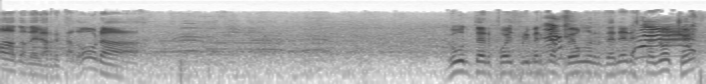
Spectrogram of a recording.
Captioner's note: applause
